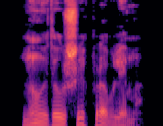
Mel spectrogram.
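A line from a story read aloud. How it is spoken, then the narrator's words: Muttering. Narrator (Russian): пробормотал Владимир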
